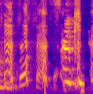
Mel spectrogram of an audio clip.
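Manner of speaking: high, laughing so cute; laughing coo. Real, not acted. Laughing along with friends about the couple, high giggly coo. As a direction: squeal it through a laugh.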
